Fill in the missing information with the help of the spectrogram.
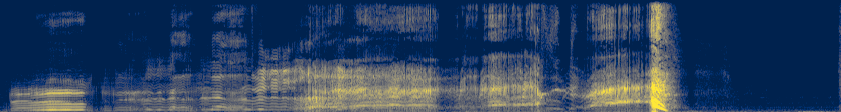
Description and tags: guy having trouble unloading his dump.
dump, grunt, human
